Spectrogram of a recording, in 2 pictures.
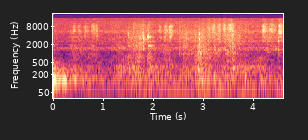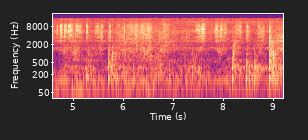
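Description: Letters of the alphabet written on a board, a faint, continuous scratching and rubbing of strokes with small taps, under low room noise.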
